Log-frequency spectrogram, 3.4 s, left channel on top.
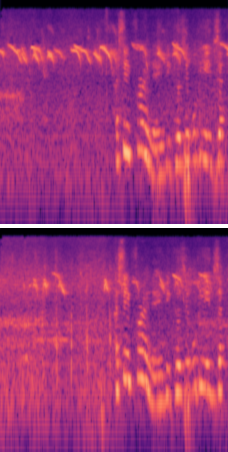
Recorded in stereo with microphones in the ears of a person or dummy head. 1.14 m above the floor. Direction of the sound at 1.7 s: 55° right (ahead or behind).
